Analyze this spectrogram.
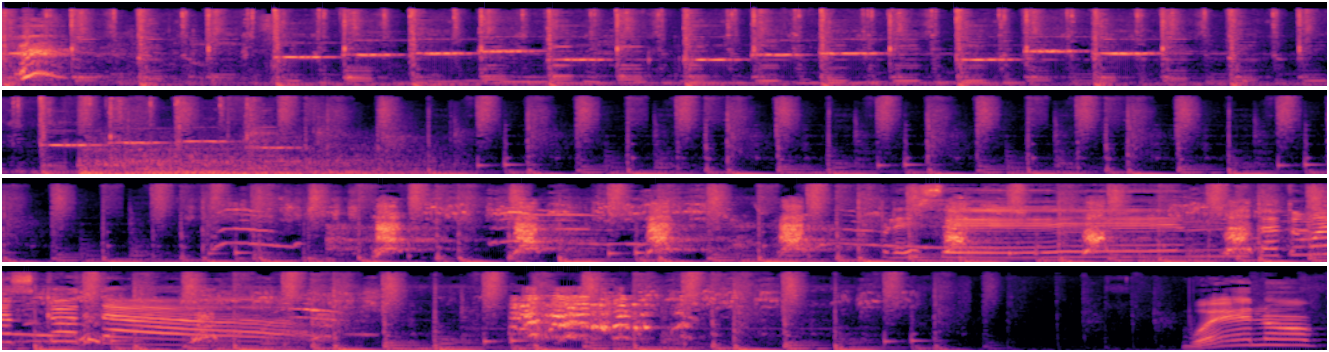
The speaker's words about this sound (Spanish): su perrito Stinky, que hace berrinche porque su papá le gritó y ya no quería comer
